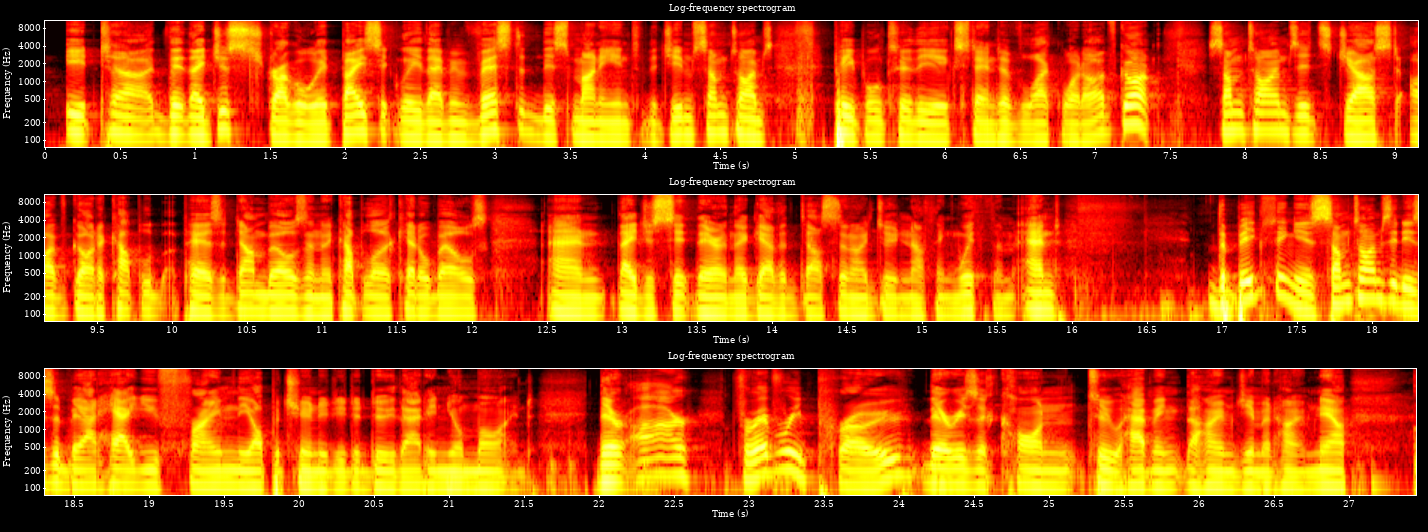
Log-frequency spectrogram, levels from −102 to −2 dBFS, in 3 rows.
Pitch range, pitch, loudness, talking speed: 100-120 Hz, 105 Hz, -23 LUFS, 205 wpm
